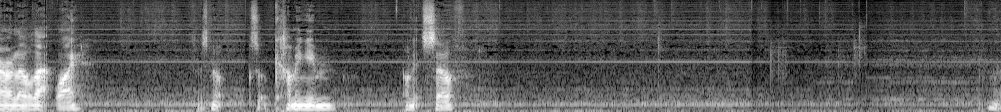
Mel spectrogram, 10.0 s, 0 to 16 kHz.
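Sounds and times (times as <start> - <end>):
faint electrical hum: 0.0 - 10.0
thin high whine: 0.0 - 10.0.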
